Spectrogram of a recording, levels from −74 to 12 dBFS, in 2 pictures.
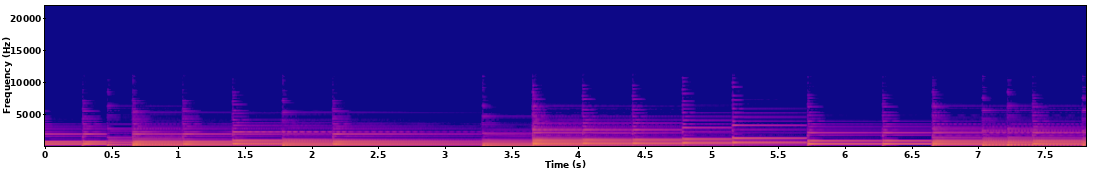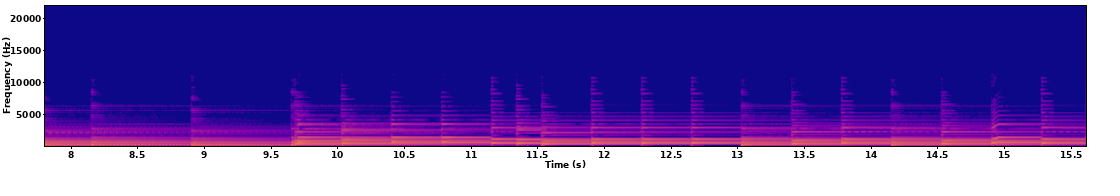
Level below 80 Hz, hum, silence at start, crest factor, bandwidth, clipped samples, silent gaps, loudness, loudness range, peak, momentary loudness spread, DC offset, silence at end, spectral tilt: -70 dBFS; none; 0 s; 18 dB; 11.5 kHz; under 0.1%; none; -24 LUFS; 1 LU; -6 dBFS; 5 LU; under 0.1%; 0 s; -4 dB/octave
